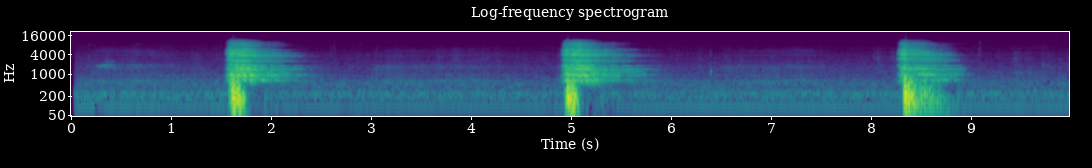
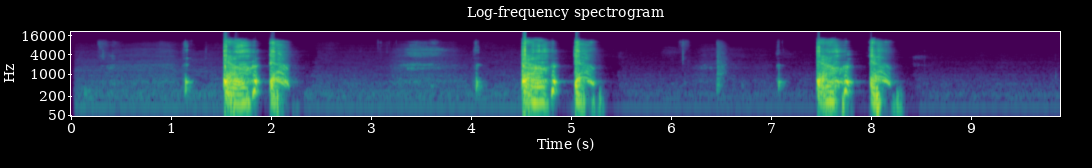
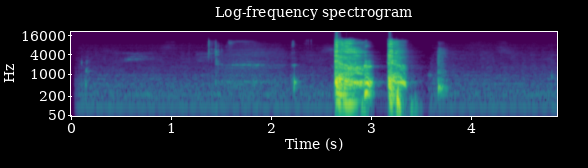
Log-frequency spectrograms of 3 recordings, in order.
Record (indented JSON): {
  "exhalation_length": "10.0 s",
  "exhalation_amplitude": 32768,
  "exhalation_signal_mean_std_ratio": 0.24,
  "three_cough_length": "9.9 s",
  "three_cough_amplitude": 32768,
  "three_cough_signal_mean_std_ratio": 0.29,
  "cough_length": "4.9 s",
  "cough_amplitude": 32768,
  "cough_signal_mean_std_ratio": 0.27,
  "survey_phase": "beta (2021-08-13 to 2022-03-07)",
  "age": "18-44",
  "gender": "Female",
  "wearing_mask": "No",
  "symptom_cough_any": true,
  "symptom_runny_or_blocked_nose": true,
  "symptom_sore_throat": true,
  "symptom_fatigue": true,
  "symptom_headache": true,
  "symptom_change_to_sense_of_smell_or_taste": true,
  "symptom_loss_of_taste": true,
  "smoker_status": "Never smoked",
  "respiratory_condition_asthma": false,
  "respiratory_condition_other": false,
  "recruitment_source": "Test and Trace",
  "submission_delay": "2 days",
  "covid_test_result": "Positive",
  "covid_test_method": "RT-qPCR",
  "covid_ct_value": 23.5,
  "covid_ct_gene": "ORF1ab gene",
  "covid_ct_mean": 24.1,
  "covid_viral_load": "13000 copies/ml",
  "covid_viral_load_category": "Low viral load (10K-1M copies/ml)"
}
